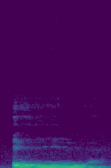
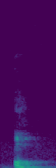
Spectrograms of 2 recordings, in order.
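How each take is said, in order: First: The vowel is held at normal length. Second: The vowel is cut off very short. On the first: "обыкновенную букву «о» из русского алфавита" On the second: "произносим ее достаточно коротко"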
